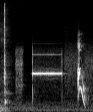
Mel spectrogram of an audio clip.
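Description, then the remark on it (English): An answering machine's electronic beep before playing a new message: a click and short burst, then a steady, clear high tone lasting about half a second, followed by a quick downward-sweeping chirp. Fairly loud, with no talking. “A new message on the answer phone.”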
